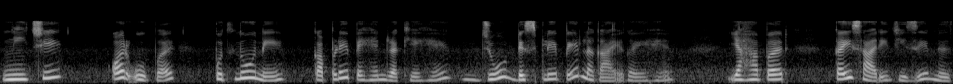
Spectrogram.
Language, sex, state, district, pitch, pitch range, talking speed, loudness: Hindi, female, Uttar Pradesh, Jyotiba Phule Nagar, 225 Hz, 195-250 Hz, 130 wpm, -24 LUFS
